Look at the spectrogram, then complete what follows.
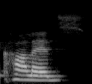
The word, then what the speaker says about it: Khaled: if the snap code you can see dj khaled's snap code there it only has the little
